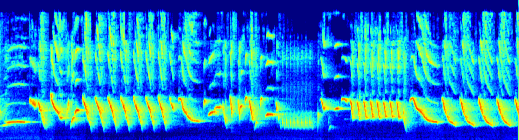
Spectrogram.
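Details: Canary song meant to get canaries singing: rapid descending whistled sweeps, a short buzzy rattle, then a quick even trill of sharp notes followed by more falling whistles.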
